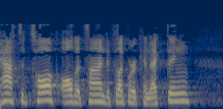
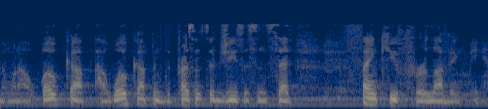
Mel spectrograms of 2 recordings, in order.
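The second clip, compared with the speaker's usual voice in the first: hushed testimony; 10 semitones lower, 12 dB quieter than usual. Real, not acted. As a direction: draw the congregation in, almost whispering. Quiet emotional testimony climax.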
